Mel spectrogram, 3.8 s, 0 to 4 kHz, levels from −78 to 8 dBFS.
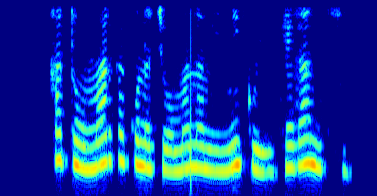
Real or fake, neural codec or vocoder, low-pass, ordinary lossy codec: real; none; 3.6 kHz; AAC, 24 kbps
